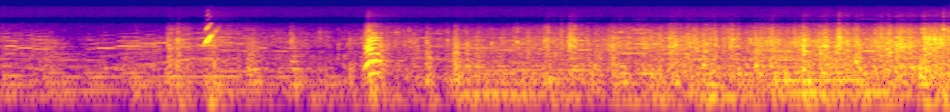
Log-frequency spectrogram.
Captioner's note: whistling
